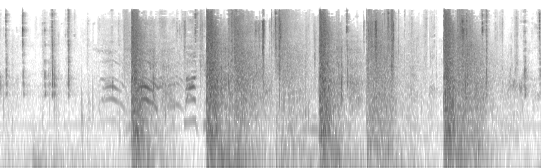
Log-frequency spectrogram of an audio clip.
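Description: Bursts of gunfire in a war video game, several loud separate volleys spaced a second or so apart, with quieter gaps between and faint background game sounds.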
